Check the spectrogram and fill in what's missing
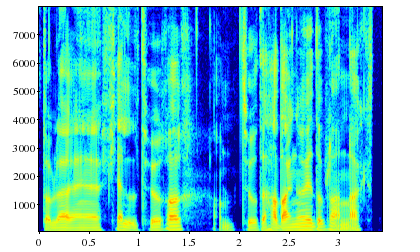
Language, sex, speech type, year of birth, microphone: Norwegian, male, spontaneous, 1990, Shure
